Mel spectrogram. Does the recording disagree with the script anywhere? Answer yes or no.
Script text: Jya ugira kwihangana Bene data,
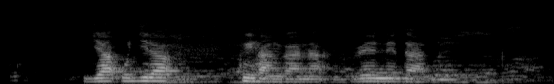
no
